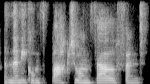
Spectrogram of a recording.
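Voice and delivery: usual speaking voice

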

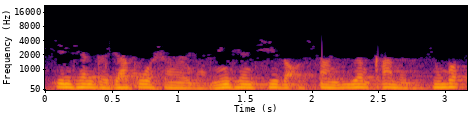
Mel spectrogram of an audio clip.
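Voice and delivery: subdued suggestion. Acted. Reconciled husband gently proposes plans.

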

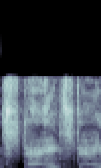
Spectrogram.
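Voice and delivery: lightly acted coach's call, pitched high. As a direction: call it like a coach holding a runner. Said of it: "the coach is saying".

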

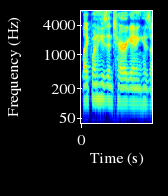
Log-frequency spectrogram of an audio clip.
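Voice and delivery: ordinary talk

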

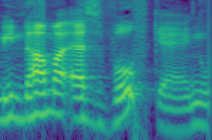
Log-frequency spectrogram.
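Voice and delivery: mock German accent. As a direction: mimic a co-host's bad German accent. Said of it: "with his German accent".

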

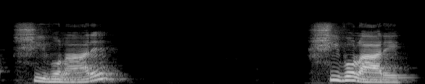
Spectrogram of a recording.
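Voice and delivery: scivolare said slowly, shi-vo-LA-re; slow Italian teacher model. Shown as a demonstration. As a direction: drag scivolare out for repeating. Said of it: "Repita em voz alta".

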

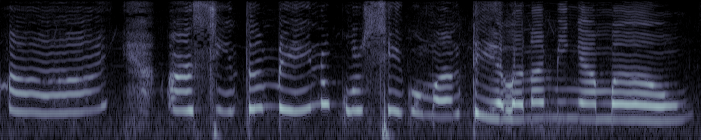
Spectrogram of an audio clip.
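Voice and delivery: put-on high, soft child's whine; little girl voice. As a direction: sigh it like a small girl. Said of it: "disse a menina".

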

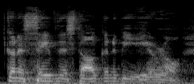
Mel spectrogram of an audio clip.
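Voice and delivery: hushed and low, a would-be hero psyching up; inner hero voice. Retold or imitated. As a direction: say it under your breath, self-important. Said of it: "I'm like".

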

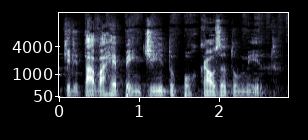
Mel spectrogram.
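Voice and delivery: ordinary talk, nothing marked

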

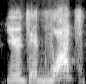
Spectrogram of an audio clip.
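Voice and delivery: incredulous yell. A narrator's reading. Director yelling in shock at the pendant, incredulous yell. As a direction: yell it, pitch climbing on the last word. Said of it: "she yells".

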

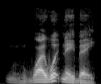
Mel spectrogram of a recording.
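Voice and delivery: put-on low, unbothered kid behind the counter; mock drive-thru worker's low reply. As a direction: drop it low as a clueless employee. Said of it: "the kid looks at you and he says".

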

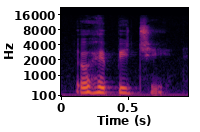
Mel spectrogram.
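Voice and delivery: ordinary delivery

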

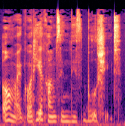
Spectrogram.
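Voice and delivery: low-volume weary aside; inner voice. Retold or imitated. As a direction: say it under your breath, as a private thought. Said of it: "In my head, I was like".

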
